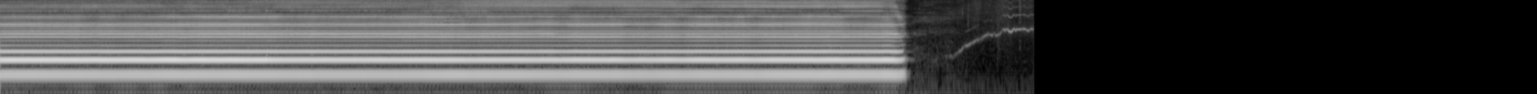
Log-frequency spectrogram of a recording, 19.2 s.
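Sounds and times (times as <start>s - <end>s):
barbershop tags lead voice: 0.0s - 11.4s.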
